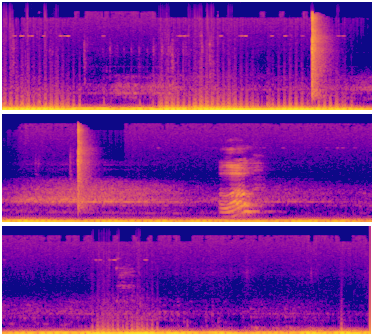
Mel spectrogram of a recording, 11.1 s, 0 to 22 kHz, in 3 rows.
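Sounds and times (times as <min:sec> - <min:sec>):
low fluttering rumbling drone: 0:00.0 - 0:11.0
hand clap: 0:03.1 - 0:03.3.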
